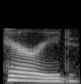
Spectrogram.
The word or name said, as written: harried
